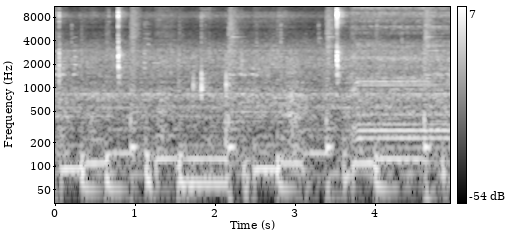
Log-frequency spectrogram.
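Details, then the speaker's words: SESE 0116 compressor nebulizer at final testing after repair (it had stopped working): a steady buzzing motor hum with rhythmic pulsing and clicks, now running strongly and normally. "Okay naandar na siya lakas na yung hang do sa ano nebulizer niya"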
